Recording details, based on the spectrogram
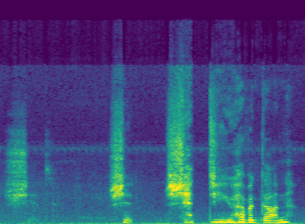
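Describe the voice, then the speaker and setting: A woman's voice: mid-range voice, steady tone, takes it slowly, sharp tone, a little hiss or hum. A woman playing a firm, exasperated young survivor in grief, speaking urgently and with authority in an audio drama. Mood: urgent fear. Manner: urgent, commanding, emotional. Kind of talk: audio drama acting, anime fan parody.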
